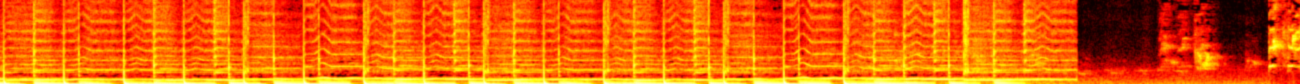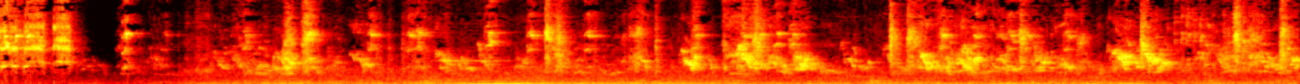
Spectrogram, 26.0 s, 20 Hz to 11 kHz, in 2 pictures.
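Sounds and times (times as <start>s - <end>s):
lovebirds chattering: 10.8s - 26.0s.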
